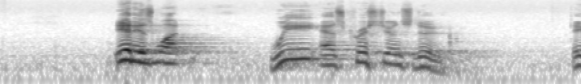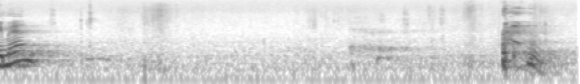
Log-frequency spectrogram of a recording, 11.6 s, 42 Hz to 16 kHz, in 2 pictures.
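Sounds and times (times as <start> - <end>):
quiet hissy background: 0.0 - 11.5
speech: 1.2 - 2.0, 2.8 - 4.7, 5.8 - 6.4
loud harsh cough during a church sermon: 9.3 - 9.9, 10.8 - 11.5
faint throat sound during a church sermon: 9.3 - 10.1.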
